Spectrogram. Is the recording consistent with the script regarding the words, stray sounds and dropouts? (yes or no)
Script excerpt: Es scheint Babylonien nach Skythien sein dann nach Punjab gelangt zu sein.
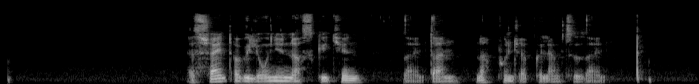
yes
